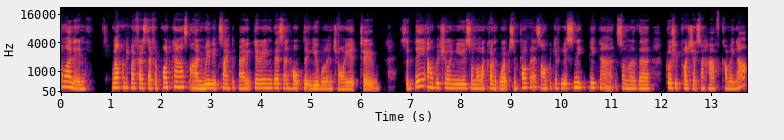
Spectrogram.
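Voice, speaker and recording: A woman speaks with a Shetland accent at a medium pitch, in a dark, mellow tone. Her pace is fairly quick, with ordinary pitch variation. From Shetland Isles, Scotland. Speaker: crochet podcaster. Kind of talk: casual chat.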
